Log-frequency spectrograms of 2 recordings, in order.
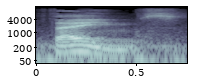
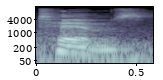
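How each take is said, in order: First: The word begins with a soft 'th' sound. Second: The word begins with a plain 't' sound. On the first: The speaker calls it wrong. "I always pronounced it as th- uh" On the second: The speaker calls it right.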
